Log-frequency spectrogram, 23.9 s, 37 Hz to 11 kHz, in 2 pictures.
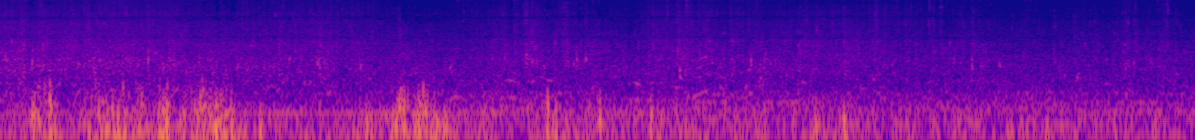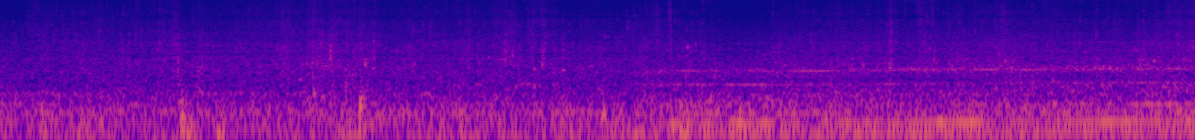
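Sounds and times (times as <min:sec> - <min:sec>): water lapping at shore: 0:00.0 - 0:23.9
wind rumbling on microphone: 0:00.0 - 0:23.9
faint steady hum: 0:05.8 - 0:23.9.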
